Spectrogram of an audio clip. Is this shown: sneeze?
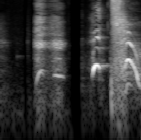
yes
